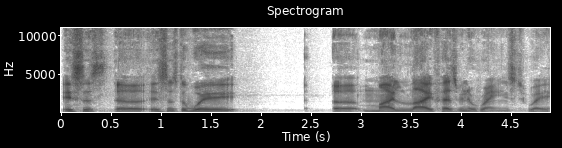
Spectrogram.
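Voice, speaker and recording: Slowly and deliberately, a man speaks at medium pitch. He has a Nepali accent. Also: ordinary pitch variation. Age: 20s. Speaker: musician. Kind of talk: podcast interview. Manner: halting, repeats words.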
